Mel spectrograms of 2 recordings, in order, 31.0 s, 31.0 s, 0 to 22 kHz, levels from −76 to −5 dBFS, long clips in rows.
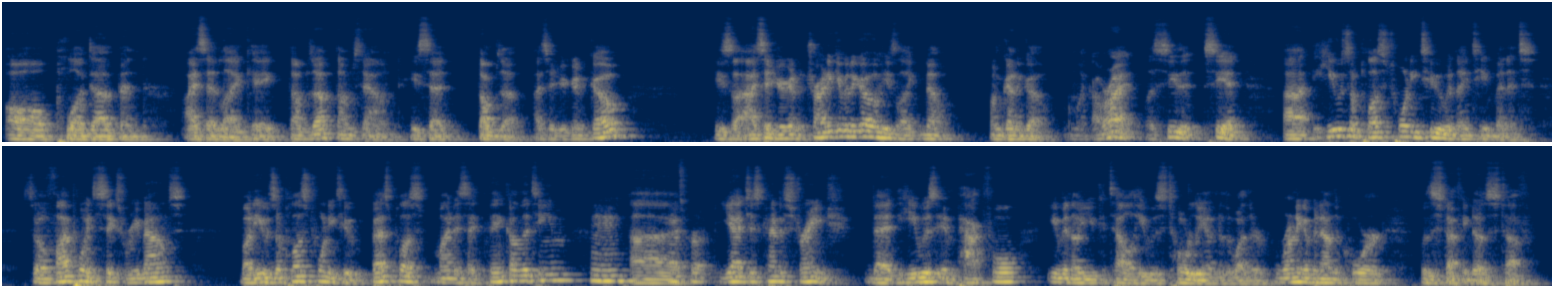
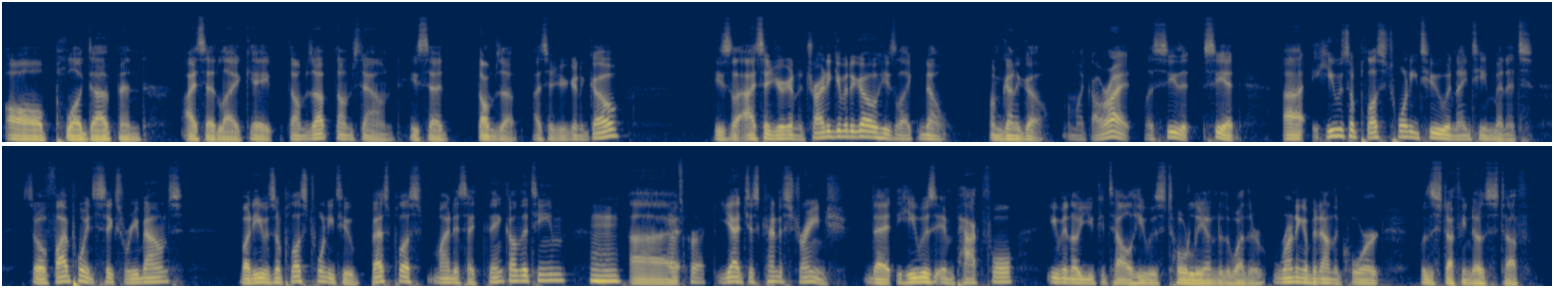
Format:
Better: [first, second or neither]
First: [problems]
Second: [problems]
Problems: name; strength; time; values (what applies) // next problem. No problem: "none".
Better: second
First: off-mic speech; far // room echo; very slight; dies away in 0.3 s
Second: none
